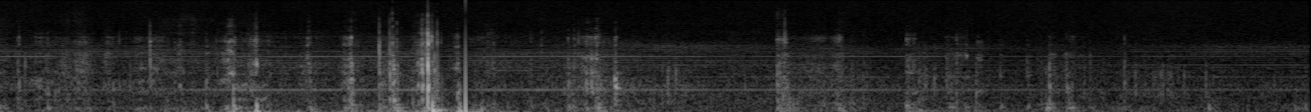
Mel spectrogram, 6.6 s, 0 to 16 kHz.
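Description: BRS-116 wood-burning camp stove with its electric blower fan: a faint steady fan whine under irregular sharp crackles and crunches, the loudest about two seconds in.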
